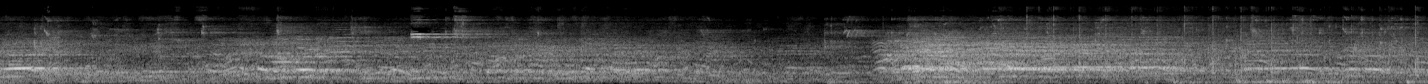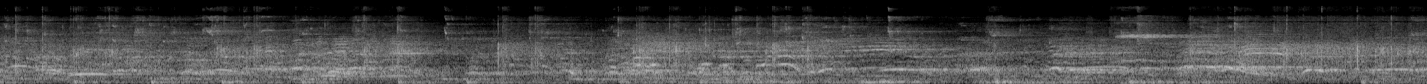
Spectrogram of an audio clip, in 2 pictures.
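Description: Basketball game in a gym: indistinct players', coaches' and spectators' voices echoing in the hall, with a basketball dribbling on the hardwood court. It grows louder about nine seconds in.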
